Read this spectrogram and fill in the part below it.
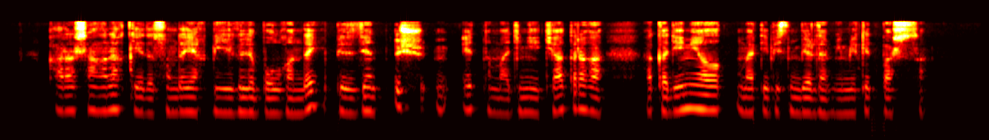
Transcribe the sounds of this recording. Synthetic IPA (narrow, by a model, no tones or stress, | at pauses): qʰɑɾɑʃɑɴəɾɑqd̪e̞d̪ɪso̞nd̪ɑjɑqbe̞lɡʲɪlɪbo̞lˠʁɑnd̪ɑjprʲezijd̪ʲe̞nt̪ʏʃet̪nəmɑd̪enijt̪ʰʲeat̪rəʁɑakad̪ʲe̞mʲijalˠəq̚mæɾt̪e̞be̞sɪnbe̞ɾd̪ɪme̞mle̞kʲe̞t̪bɑsʃə̥sə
